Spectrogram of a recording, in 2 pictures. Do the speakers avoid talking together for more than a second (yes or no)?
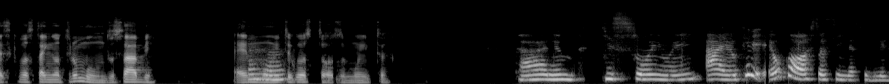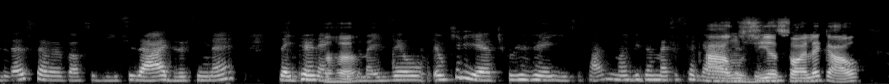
no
